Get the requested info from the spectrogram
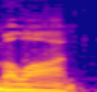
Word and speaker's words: Milan: I'm just stupefied that I mispronounced the city in Italy because he said Milan. I'm like, yeah, the city in Italy. And he says, it's Milan.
